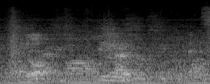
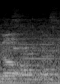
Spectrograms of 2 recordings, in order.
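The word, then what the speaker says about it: Newark: It's N-O-R-K, that's how you pronounce it. Okay. That's how you pronounce it. It's N-E-W-A-R-K. Oh, okay. It's North.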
